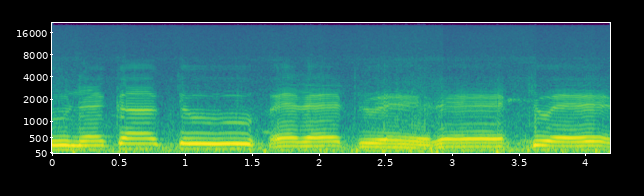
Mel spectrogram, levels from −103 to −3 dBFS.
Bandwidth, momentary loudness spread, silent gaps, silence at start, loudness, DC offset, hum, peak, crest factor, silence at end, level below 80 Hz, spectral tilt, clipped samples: 14 kHz; 4 LU; none; 0 s; -9 LUFS; 2%; none; 0 dBFS; 8 dB; 0 s; -30 dBFS; -8.5 dB/octave; 0.5%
